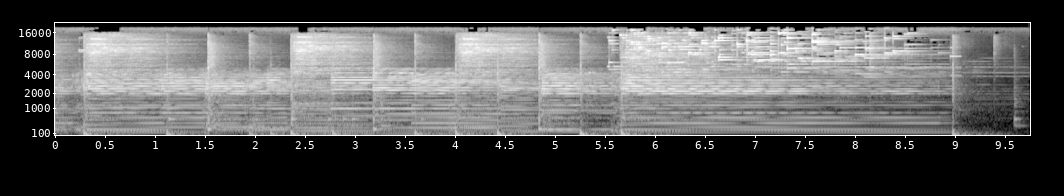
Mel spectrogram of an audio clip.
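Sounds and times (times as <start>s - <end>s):
ambient electric guitar music: 0.0s - 9.1s.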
